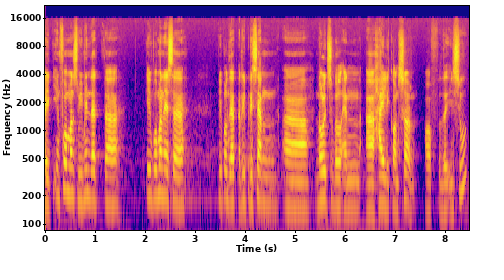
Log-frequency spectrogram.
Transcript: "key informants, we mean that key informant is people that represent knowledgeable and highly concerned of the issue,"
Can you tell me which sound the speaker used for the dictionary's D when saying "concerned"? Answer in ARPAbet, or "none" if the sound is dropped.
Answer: none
